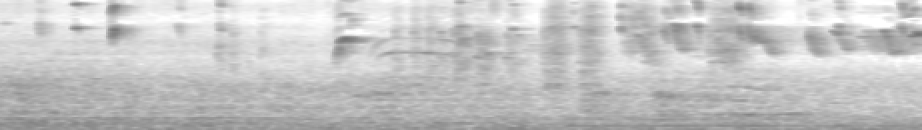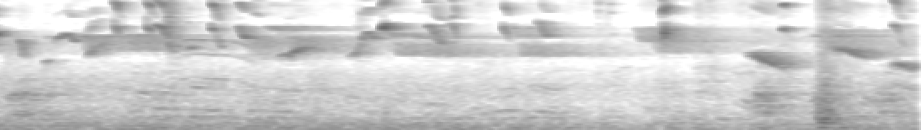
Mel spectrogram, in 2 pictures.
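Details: Saffron finch (canária-da-terra), described as fogosa, delivering a run of high, quick chirps and clipped notes that grow busier and louder toward the end, over a faint low hum.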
